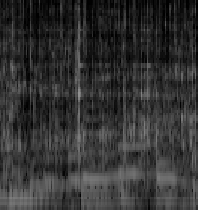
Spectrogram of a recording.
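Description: Tea pours steadily into a cup, a continuous trickling stream whose gurgling tone rises as the cup fills, with no voices.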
